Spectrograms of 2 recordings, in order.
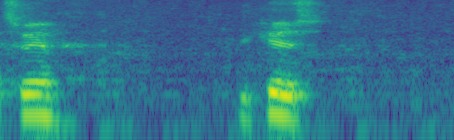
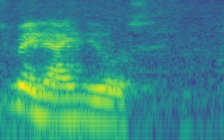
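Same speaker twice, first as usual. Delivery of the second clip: usual speaking voice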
